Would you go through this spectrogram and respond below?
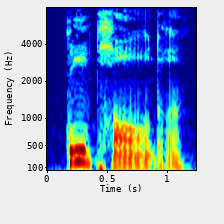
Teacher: Okay, you don't hear any M here. Okay, it's on. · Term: nasal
